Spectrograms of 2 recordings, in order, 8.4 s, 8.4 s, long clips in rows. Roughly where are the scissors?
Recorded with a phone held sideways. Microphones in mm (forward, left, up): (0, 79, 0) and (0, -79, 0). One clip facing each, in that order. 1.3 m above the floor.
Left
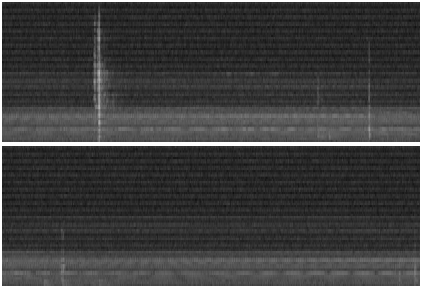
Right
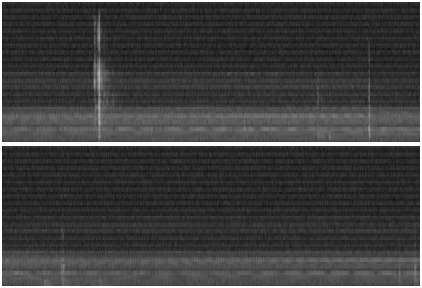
Left.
